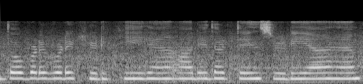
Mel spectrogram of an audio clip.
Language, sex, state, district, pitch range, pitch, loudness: Hindi, female, Chhattisgarh, Raipur, 265-275 Hz, 270 Hz, -12 LUFS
